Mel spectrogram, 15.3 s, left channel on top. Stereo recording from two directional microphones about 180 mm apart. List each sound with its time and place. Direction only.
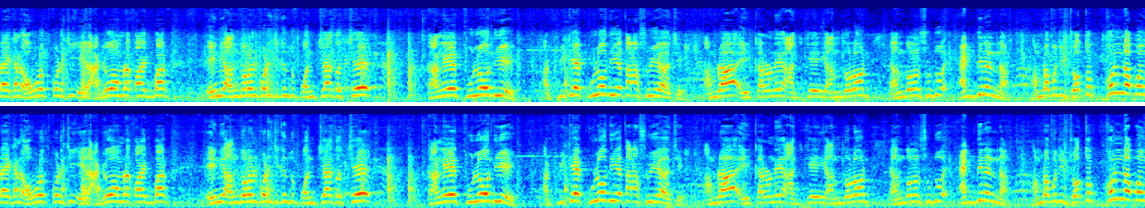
0.0 s a man's voice: 15° right (ahead or behind)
